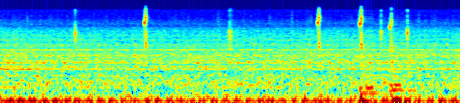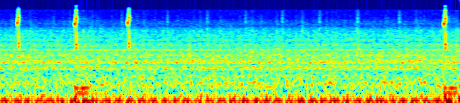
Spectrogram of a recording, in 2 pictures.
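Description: Short electronic menu clicks tick now and then.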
